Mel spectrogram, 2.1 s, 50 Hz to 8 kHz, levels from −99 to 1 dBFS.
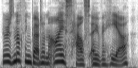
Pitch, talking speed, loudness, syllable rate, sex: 200 Hz, 260 wpm, -17 LUFS, 7.9 syllables/s, female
